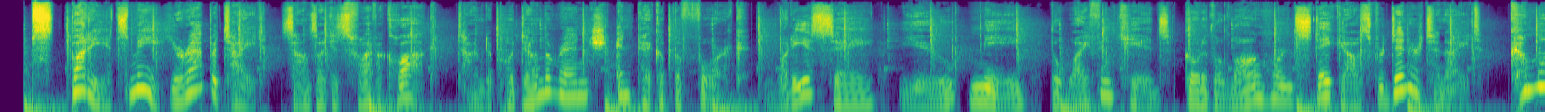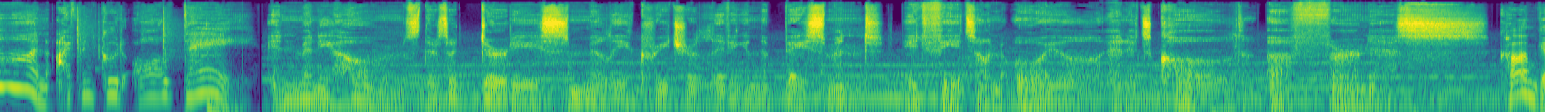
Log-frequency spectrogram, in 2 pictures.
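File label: American commercial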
